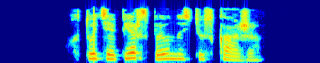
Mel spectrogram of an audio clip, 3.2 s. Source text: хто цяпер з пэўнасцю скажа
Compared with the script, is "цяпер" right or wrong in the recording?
right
